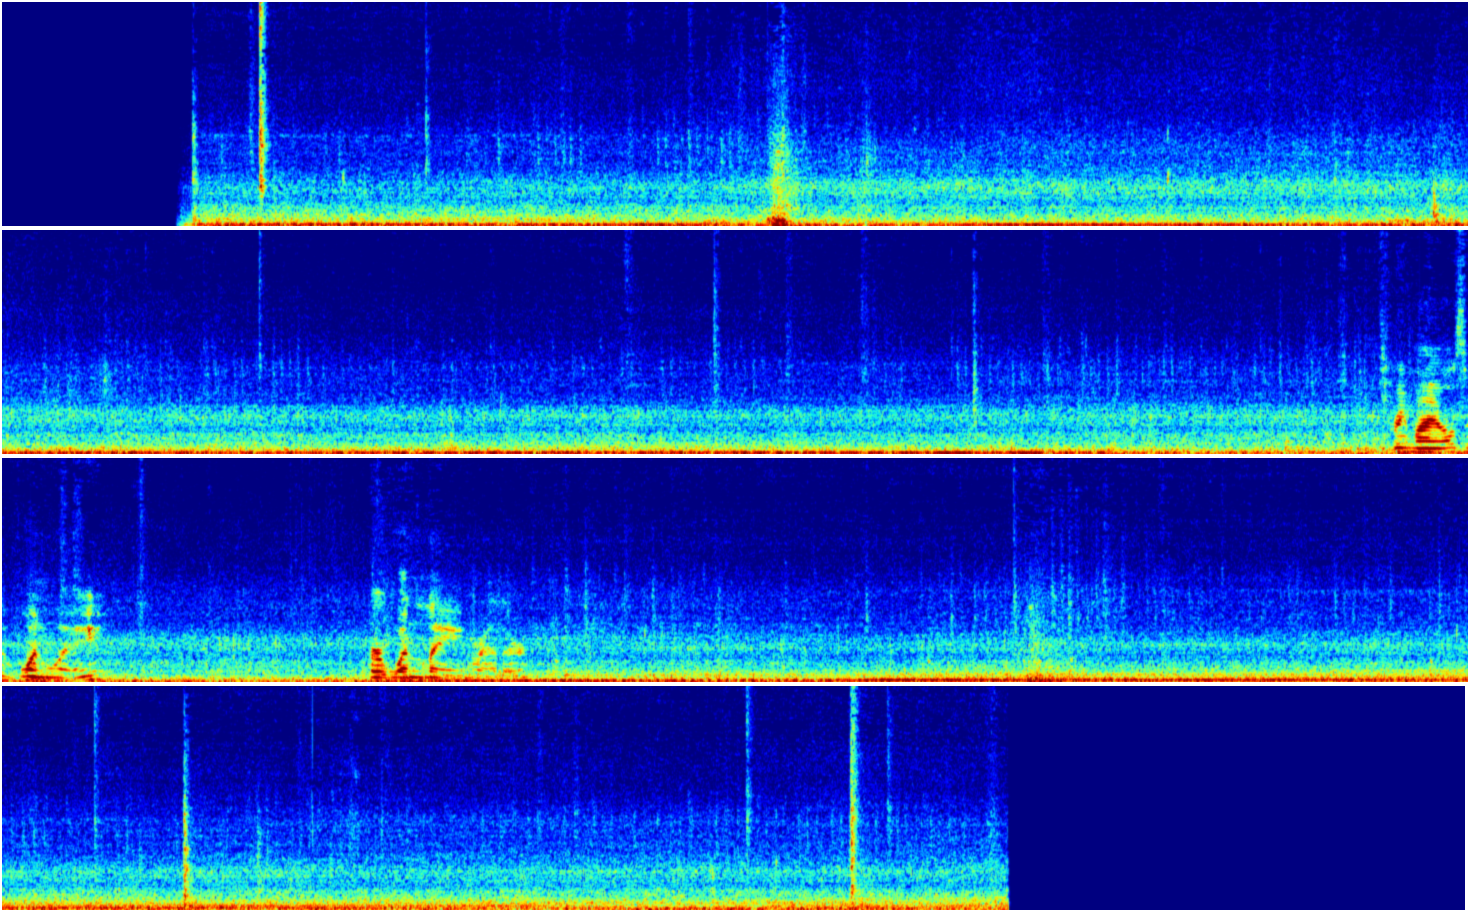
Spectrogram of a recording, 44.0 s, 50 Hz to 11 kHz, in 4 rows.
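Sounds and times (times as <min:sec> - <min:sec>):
engine and tyres on gravel: 0:01.3 - 0:40.6.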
